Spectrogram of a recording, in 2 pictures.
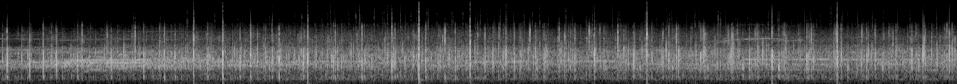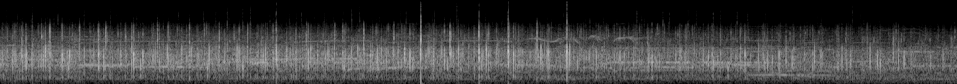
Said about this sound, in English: Families of our graduates, please stand now for a well-deserved round of applause.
